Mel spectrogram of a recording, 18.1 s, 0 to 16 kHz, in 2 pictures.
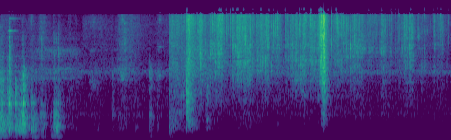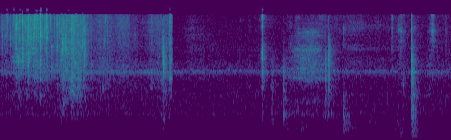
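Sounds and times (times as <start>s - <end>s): sharp plastic crackle: 3.4s - 10.9s
plastic packaging crinkling: 3.4s - 11.2s.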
